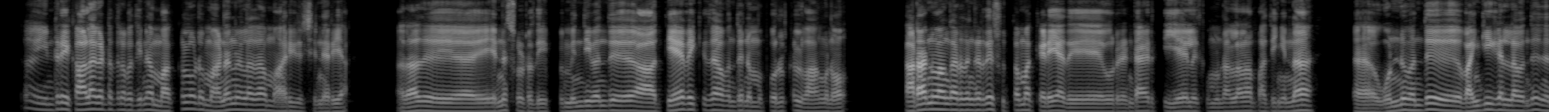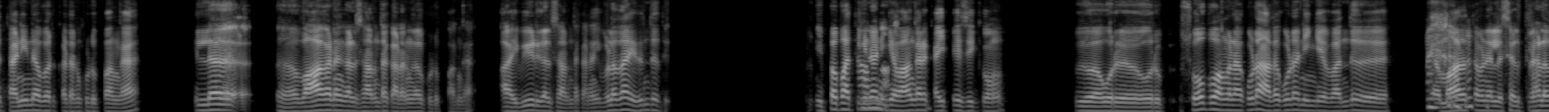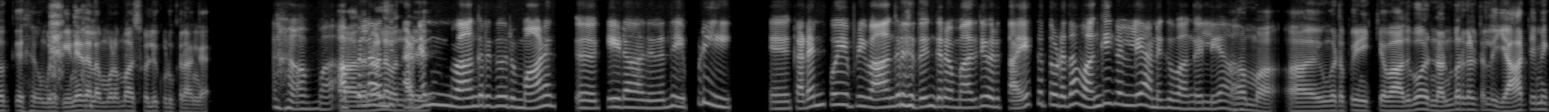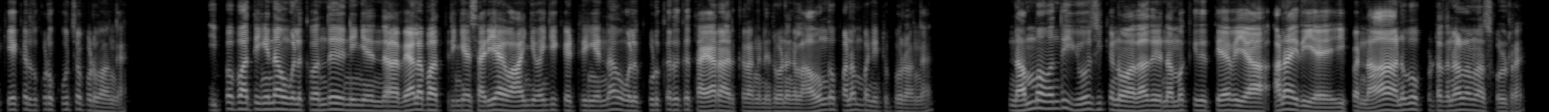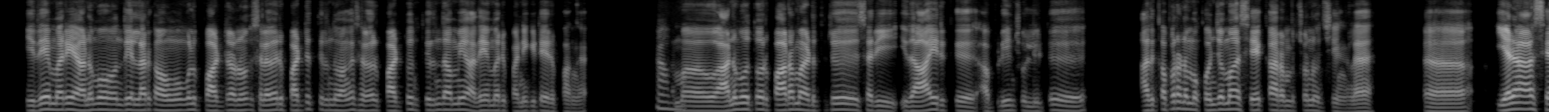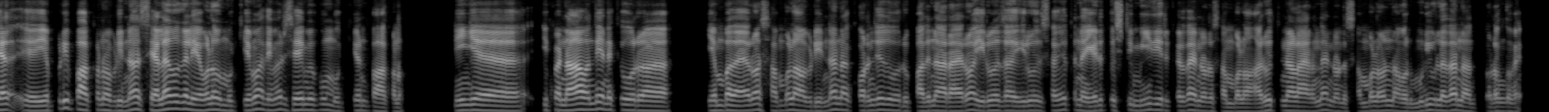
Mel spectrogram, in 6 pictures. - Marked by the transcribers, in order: drawn out: "கிடையாது"; grunt; other background noise; laughing while speaking: "செலுத்துற அளவுக்கு"; chuckle; laughing while speaking: "ஆமா"; laughing while speaking: "வாங்குறதுங்கிற மாதிரி"; "பட்டுறனும்" said as "பட்றனும்"; drawn out: "நீங்க"; drawn out: "ஒரு"
- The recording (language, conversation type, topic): Tamil, podcast, பணத்தை இன்றே செலவிடலாமா, சேமிக்கலாமா என்று நீங்கள் எப்படி முடிவு செய்கிறீர்கள்?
